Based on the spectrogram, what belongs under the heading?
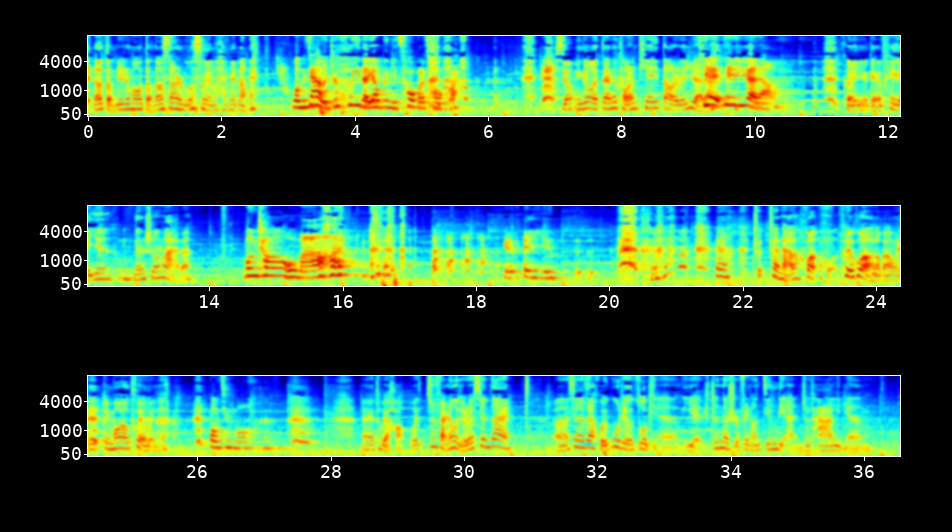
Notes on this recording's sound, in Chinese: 由于是隔着次元壁的合作录音，美少女都自带回音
